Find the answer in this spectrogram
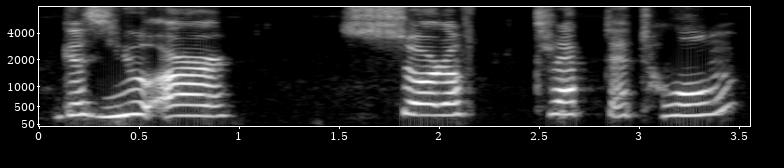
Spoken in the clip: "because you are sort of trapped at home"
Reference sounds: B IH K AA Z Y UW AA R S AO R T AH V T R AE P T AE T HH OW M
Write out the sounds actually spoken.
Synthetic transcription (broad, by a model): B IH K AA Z Y UW AA R S AO R T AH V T R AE P T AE T HH OW M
